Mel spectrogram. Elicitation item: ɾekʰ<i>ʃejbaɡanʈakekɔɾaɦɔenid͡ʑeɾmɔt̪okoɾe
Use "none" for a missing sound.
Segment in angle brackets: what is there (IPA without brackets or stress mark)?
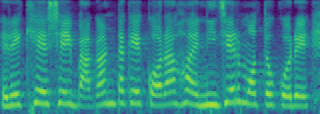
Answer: e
